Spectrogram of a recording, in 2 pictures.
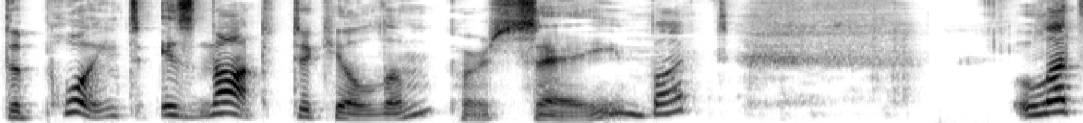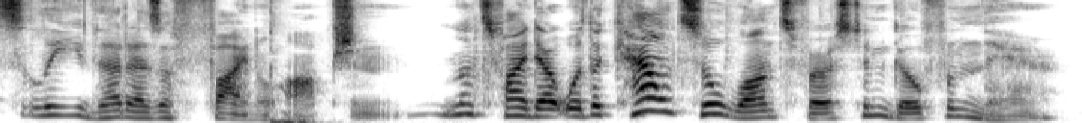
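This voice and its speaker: A man's voice: a little high, huge pitch swings, takes it slowly, pitched above the performer's own voice, full character voice. A man voicing a polite, scheming lich necromancer in a fantasy audio roleplay, genteel yet commanding and wheedling. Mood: pondering.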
